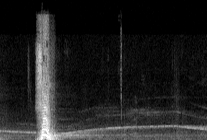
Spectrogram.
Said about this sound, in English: Can we wait for this siren to stop?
